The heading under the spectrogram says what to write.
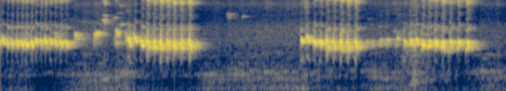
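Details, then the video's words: Lure call of a yellow-vented bulbul in the 'ngerol ngetir panjang' style: a series of rapid rattling trills and short whistles, falling quiet briefly before two more vigorous chattering bursts. "Panggilan trucukan gacor Ngerol Ngetir panjang - Ampuh untuk pancingan trucukan agar bunyi gacor"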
